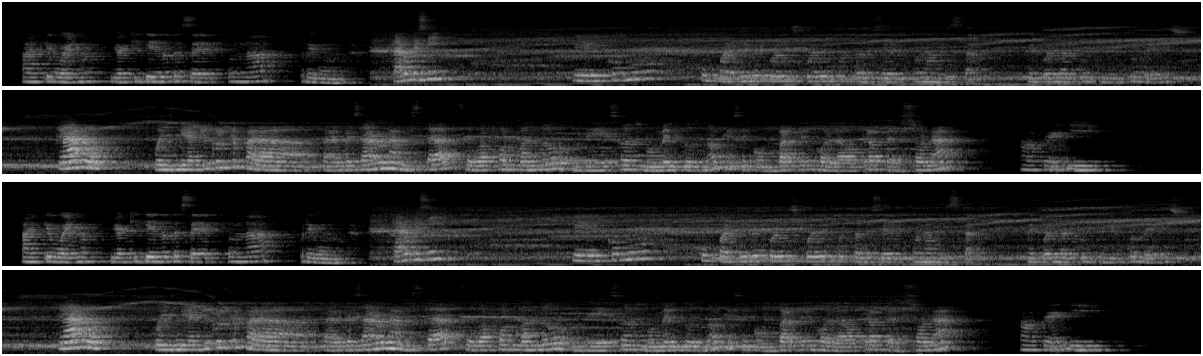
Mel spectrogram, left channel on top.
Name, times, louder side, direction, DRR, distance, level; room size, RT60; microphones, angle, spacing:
voice 1, 0.2-2.7 3.0-3.6 5.7-6.5 7.0-9.8 10.2-11.8 17.5-17.6 22.2-22.7, right 3 dB, 85° right, 0 dB, 0.6 m, -34 dB
sound 1, 3.7-21.1, right 1 dB, 40° right, 0.8 m, -40 dB
voice 2, 3.9-4.4 12.5-13.1 13.5-21.5 22.6-22.9, equal, 75° left, -4 dB, 1.2 m, -29 dB
4.5 x 2.2 x 3.8 m, 0.82 s
head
